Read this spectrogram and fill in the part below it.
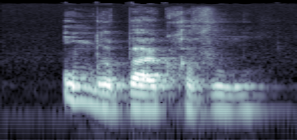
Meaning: gut feeling, visceral feeling, often construed as prejudiced
- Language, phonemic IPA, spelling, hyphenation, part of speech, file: Dutch, /ˈɔn.dər.bœy̯k.xəˌvul/, onderbuikgevoel, on‧der‧buik‧ge‧voel, noun, Nl-onderbuikgevoel.ogg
